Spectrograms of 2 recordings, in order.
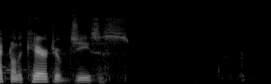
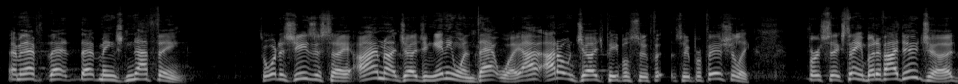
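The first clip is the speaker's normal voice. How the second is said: high, loud, driving sermon voice; a preacher at full volume; full-force preaching; 8 semitones higher, 5 dB louder than usual. Acted. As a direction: preach it out to the crowd.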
